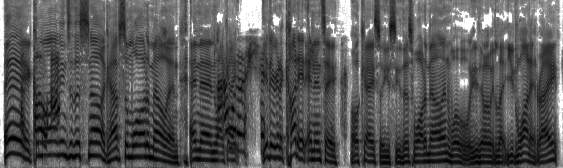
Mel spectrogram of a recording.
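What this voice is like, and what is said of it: Good Boston Rob impression. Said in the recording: “Your Boston Rob accent is really good.”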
